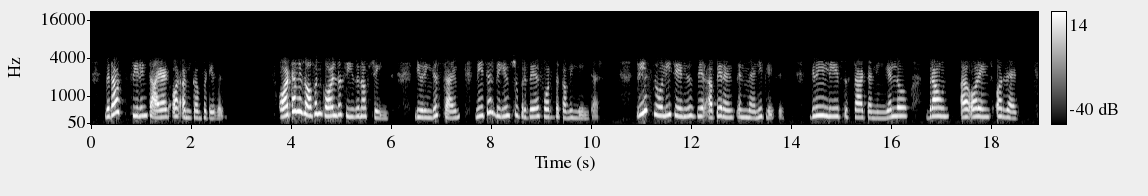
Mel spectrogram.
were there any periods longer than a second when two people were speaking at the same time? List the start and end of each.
none

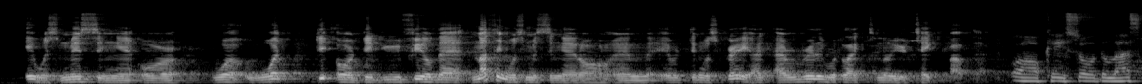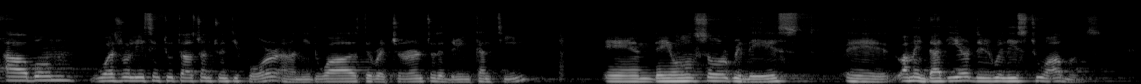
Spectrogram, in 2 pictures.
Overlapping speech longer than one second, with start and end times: none

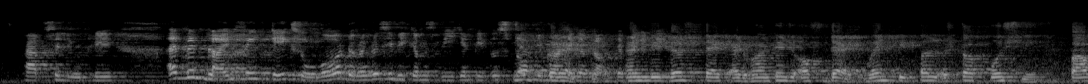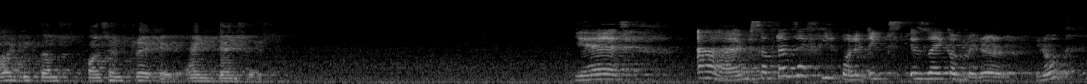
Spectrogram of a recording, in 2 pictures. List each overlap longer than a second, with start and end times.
5.2-6.7

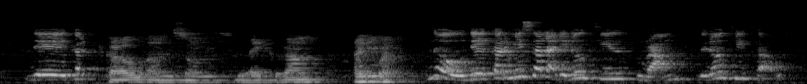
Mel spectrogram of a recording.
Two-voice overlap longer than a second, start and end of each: none

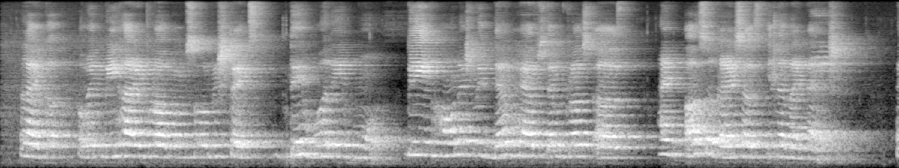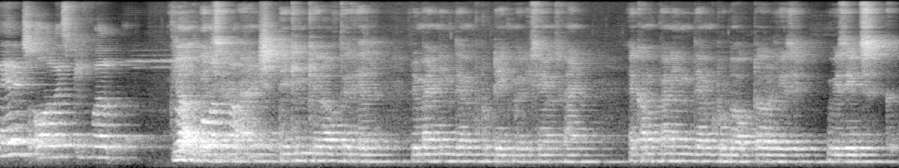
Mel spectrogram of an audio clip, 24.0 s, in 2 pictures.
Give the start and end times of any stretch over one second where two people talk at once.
14.3-15.5

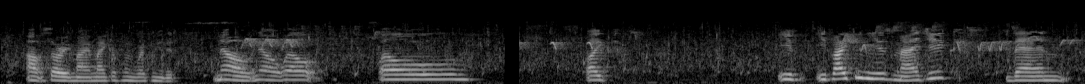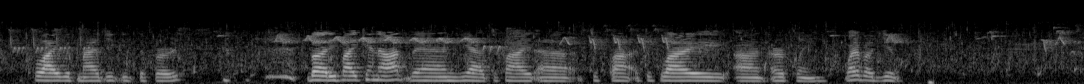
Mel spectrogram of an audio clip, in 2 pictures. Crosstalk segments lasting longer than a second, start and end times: none

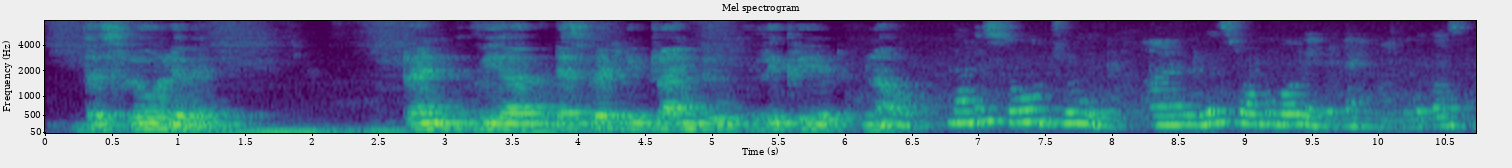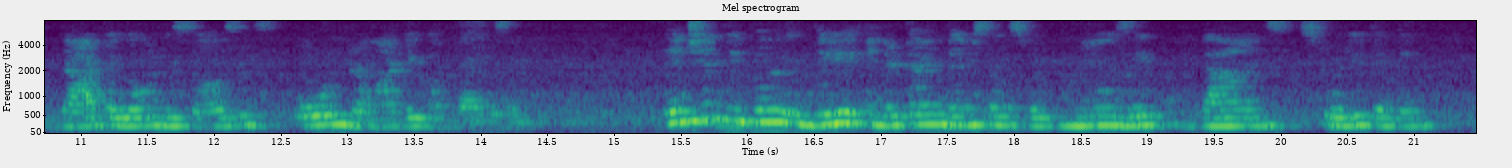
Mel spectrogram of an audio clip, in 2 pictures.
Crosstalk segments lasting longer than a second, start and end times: none

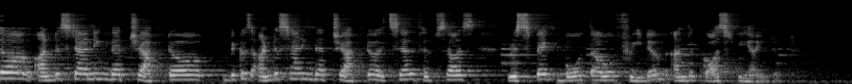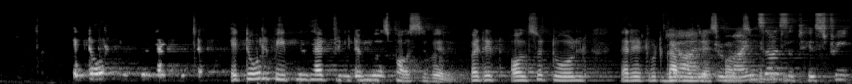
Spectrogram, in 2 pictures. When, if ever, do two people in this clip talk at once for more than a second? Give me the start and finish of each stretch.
15.1-16.5

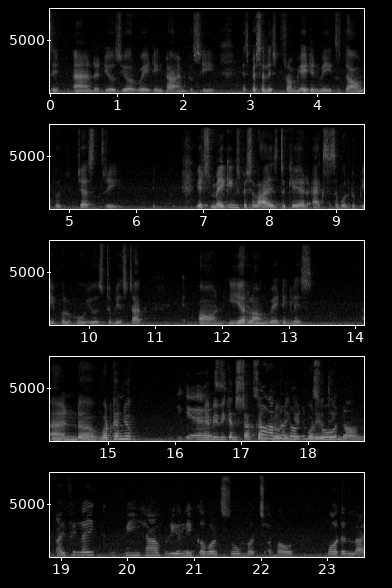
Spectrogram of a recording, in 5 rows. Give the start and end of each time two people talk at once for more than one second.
17.2-18.5

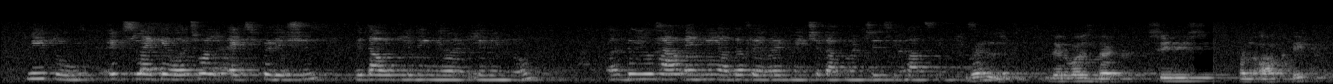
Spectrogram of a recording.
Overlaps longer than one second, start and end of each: none

